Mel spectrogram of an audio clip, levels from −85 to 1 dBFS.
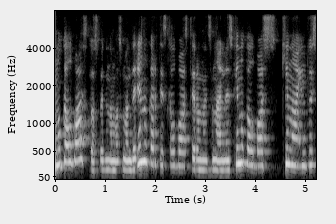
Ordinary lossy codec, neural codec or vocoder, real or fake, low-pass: AAC, 48 kbps; none; real; 7.2 kHz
